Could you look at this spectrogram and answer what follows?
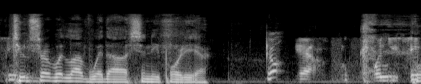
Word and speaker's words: Sidney Poitier: I'm not violent at all, even though did I say his name wrong? No, I like how you say it. No. Sidney Poitier.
